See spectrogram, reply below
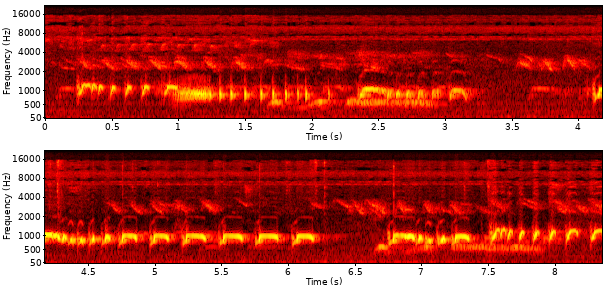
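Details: Zebra dove song used as a lure to make other zebra doves answer: rapid series of short staccato cooing notes around mid pitch, bursts repeated with brief pauses, plus a lower trilled coo underneath.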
